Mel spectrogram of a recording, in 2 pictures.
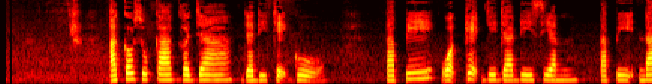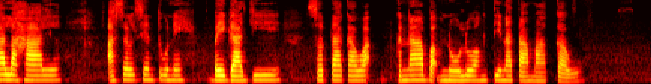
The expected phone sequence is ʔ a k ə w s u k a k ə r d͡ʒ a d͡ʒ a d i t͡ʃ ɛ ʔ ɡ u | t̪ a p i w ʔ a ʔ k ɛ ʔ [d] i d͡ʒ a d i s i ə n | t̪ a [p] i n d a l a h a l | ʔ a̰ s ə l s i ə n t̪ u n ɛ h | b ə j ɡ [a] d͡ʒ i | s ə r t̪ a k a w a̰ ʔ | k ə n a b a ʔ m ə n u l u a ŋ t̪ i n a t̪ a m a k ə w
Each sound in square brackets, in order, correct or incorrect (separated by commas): incorrect, correct, correct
